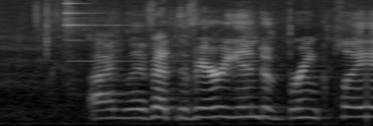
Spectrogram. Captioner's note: bell dinging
